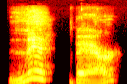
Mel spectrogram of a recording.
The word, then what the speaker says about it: liber: Liber with a short I means book.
